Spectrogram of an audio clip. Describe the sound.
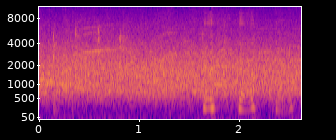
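Steady, dense audience applause fills the whole stretch at an even loudness, a hiss-like wash of many hands clapping, with a voice faintly speaking underneath toward the end.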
